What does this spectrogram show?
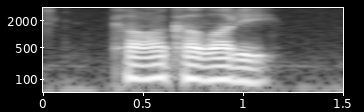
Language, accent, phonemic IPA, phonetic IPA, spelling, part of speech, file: Armenian, Eastern Armenian, /kʰɑʁɑkʰɑvɑˈɾi/, [kʰɑʁɑkʰɑvɑɾí], քաղաքավարի, adjective / adverb, Hy-քաղաքավարի.ogg
- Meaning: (adjective) polite; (adverb) politely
